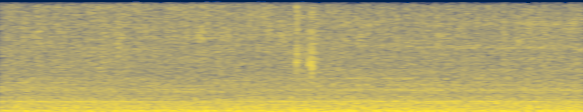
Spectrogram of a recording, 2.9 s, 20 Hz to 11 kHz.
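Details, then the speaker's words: 2015 Dodge Dakota with brand-new replacement engine just installed, first runs, light smoke from tailpipe burning off assembly lube; steady even idle hum, no ticking, knocking or stumbling over shop background; normal idle. "Got a little bit of puppy on the tailpipe, and that's burning off all that assembly lube from sitting for so long. Yeah. Smells good, sounds good, feels good. Yeah, it sounds great."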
